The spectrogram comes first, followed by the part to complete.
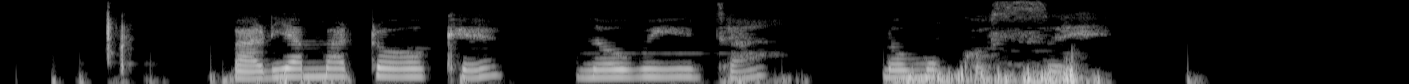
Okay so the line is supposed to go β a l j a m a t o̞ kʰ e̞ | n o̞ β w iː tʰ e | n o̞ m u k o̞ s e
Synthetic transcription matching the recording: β a l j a m a t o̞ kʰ e̞ | n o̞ β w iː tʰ a | n o̞ m u k o̞ s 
